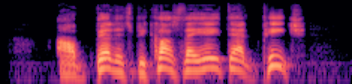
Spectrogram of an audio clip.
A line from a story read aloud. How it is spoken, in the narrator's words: cried the kitten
